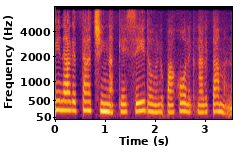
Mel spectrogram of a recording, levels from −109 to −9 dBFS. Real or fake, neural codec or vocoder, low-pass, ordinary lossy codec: fake; codec, 16 kHz in and 24 kHz out, 0.4 kbps, LongCat-Audio-Codec, fine tuned four codebook decoder; 7.2 kHz; none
